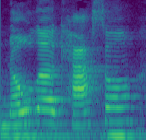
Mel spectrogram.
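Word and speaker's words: Knowla Kastle: But it's in they spell it with a K. They call it Nola Castle.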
